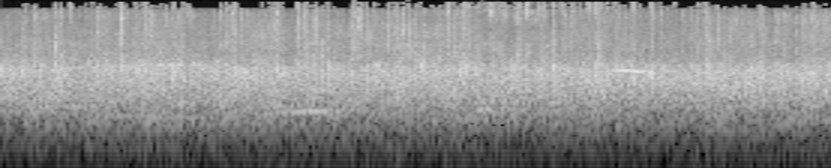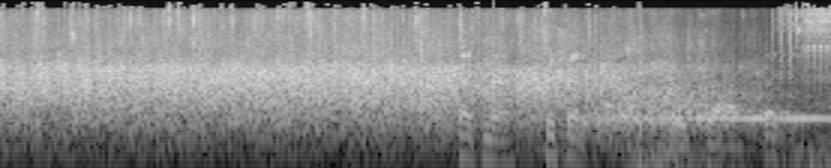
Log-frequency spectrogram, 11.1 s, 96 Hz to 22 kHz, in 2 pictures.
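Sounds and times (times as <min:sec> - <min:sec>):
large audience applause: 0:00.0 - 0:10.4
speech: 0:08.6 - 0:11.0.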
